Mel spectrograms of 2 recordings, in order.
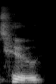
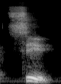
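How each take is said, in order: First: It has an English oo vowel. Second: It has a hissing ts sound before the vowel. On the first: "they're not saying tu" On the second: "or tu if you're in Quebec"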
